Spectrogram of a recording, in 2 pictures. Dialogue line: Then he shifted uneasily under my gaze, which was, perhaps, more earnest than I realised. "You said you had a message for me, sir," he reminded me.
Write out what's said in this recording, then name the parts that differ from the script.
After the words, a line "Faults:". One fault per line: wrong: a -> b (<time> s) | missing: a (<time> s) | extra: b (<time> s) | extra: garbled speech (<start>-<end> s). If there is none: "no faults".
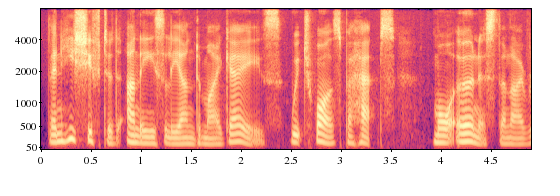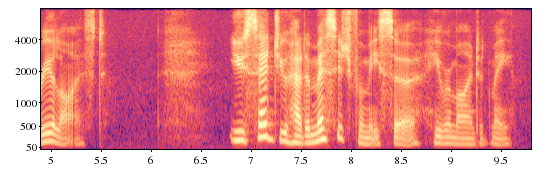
Then he shifted uneasily under my gaze, which was, perhaps, more earnest than I realised. "You said you had a message for me, sir," he reminded me.
Faults:
no faults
